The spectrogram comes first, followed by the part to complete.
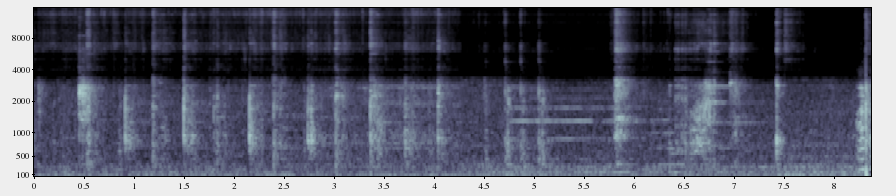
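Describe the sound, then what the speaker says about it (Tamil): A metal spoon scrapes and taps against a pan in a steady rhythm of clinks, close by, as dry urad dal lentils are stirred and roasted in a little oil. "ஒரு கடாயில் கொஞ்சமாக எண்ணெய் விட்டுட்டு ஒரு டேபிள் ஸ்பூன் அளவு உளுந்து போட்டு வறுத்துக்கோங்க."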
